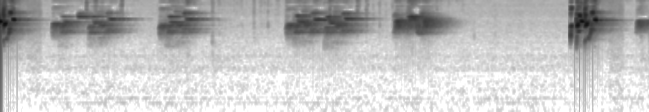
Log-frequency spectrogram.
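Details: Tiwawati-style song of a European goldfinch in Algiers: short, clear twittering bursts repeated with gaps of about a second, ending in a louder, jangling flourish; otherwise quiet background.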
